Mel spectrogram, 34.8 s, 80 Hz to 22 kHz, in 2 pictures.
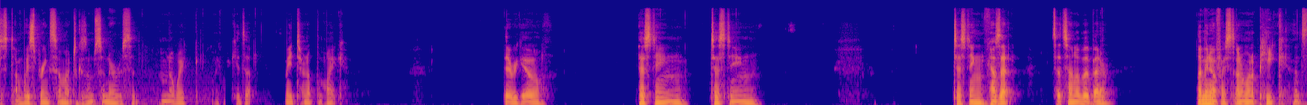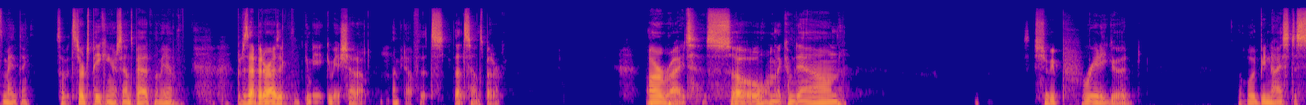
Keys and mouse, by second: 24.2-25.3 shift+middle drag, 25.5 shift+middle click, 26.3 shift+middle click, 27.0 shift+middle click, 27.9 shift+middle click, 28.6 shift+middle click, 29.3 shift+middle click, 32.3-33.9 shift+middle drag, 34.4-34.8 shift+middle drag.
